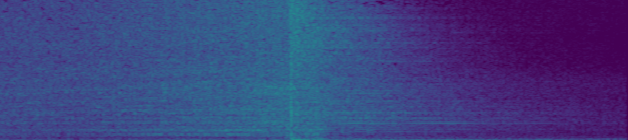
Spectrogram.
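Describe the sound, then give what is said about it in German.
Steady sea surf hisses, with one wave surging and breaking loudly about halfway through before the wash recedes into a softer rushing. No voices. “Ich sitze hier in Hemd, kurze Hose, Blick aufs Meer, Eiskaffee in der Hand und den Laptop auf dem Schoß.”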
